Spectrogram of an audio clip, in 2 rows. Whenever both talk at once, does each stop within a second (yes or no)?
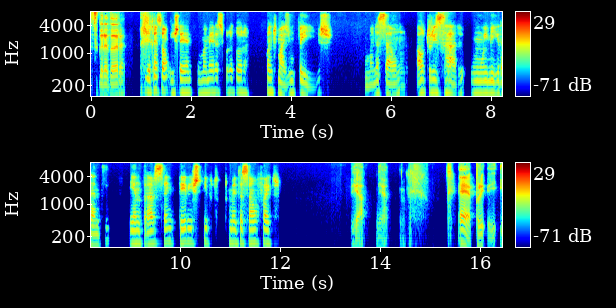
yes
